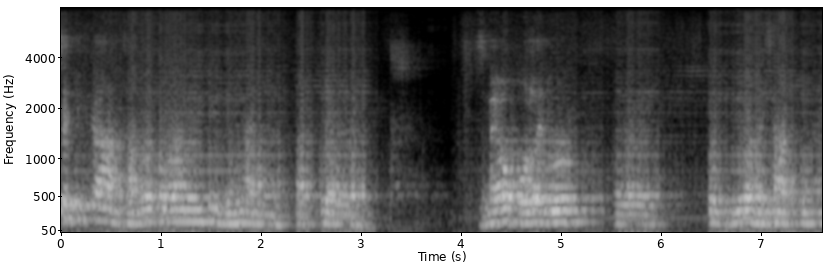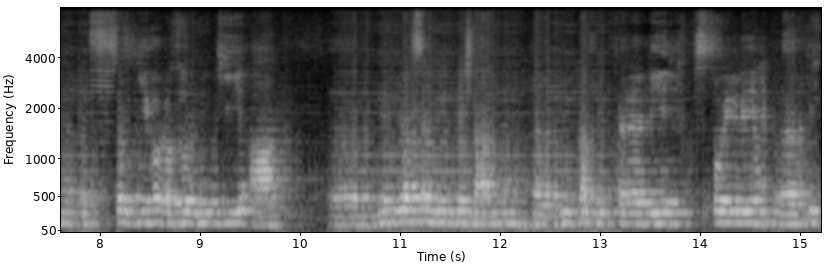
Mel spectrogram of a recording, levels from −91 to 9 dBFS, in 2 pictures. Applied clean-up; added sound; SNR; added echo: neural separator model SepFormer DNS4.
